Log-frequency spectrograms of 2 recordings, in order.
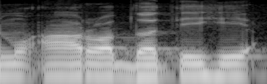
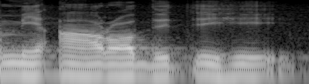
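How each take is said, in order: First: The first vowel is a 'u' sound. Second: The first vowel is an 'i' sound. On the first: The speaker calls it right. "Jadi harus berwazan baca itu" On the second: The speaker calls it wrong. "Gak boleh macam misalnya"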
